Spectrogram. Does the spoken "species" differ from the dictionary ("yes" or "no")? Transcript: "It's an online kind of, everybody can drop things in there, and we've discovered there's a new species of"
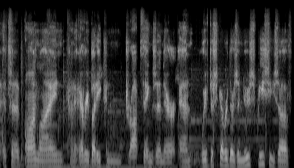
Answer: no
